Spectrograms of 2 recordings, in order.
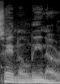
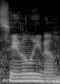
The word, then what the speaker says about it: St. Helena: All right, we are in the lovely town of St. Helena, and I'm actually, it's pronounced St. Helena, right? That's what I hear the locals call it. – That's what we call it, St. Helena. – It's all kind of one long word.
